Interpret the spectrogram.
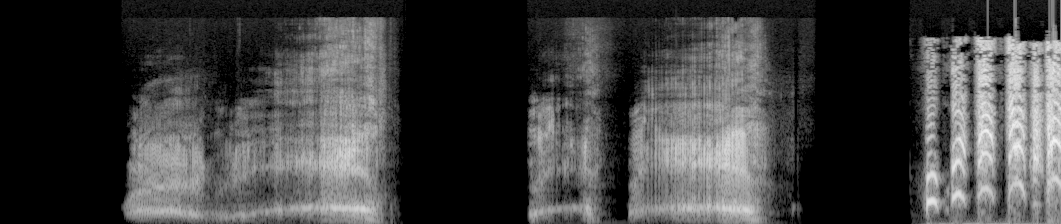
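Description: Two long, low animal calls, each about two seconds long and growing louder toward its end. About a second before the end, a loud, rapid run of waterfowl honks starts, several calls a second.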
